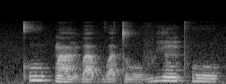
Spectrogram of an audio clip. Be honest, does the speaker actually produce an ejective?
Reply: yes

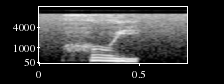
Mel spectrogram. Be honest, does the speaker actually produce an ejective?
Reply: no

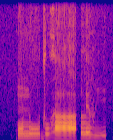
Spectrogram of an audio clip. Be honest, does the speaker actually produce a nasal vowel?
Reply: yes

